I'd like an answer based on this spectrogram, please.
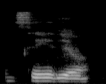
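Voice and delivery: hushed, shocked whisper. Real, not acted. Gossip partner whispering back in shock at the lawsuit news. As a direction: breathe it out in disbelief.

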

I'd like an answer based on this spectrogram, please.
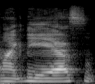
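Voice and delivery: drawn-out Southern accent demo. Shown as a demonstration. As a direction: put on a slow Southern US accent. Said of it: "people in the South that have, like, an accent".

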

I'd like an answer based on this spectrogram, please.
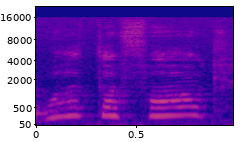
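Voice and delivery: high, soft, incredulous squeak; retold disbelief. Just saw family with meth heads, soft high disbelief. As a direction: let the disbelief go up high and quiet. Retelling reaction to the photo.

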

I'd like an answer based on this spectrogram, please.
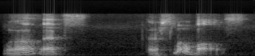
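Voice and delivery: ordinary delivery

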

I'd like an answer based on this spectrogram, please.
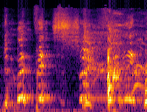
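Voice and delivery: laughing. Real, not acted. Laughing hard.

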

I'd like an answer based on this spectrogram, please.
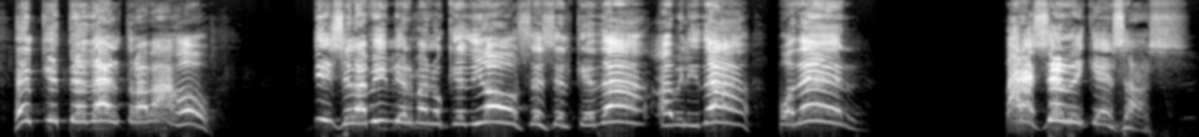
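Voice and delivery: high, loud shouted exhortation; rally the church with shouted scripture; full-force preaching. Real, not acted. Preacher urging congregation not to fear, full-force preaching.

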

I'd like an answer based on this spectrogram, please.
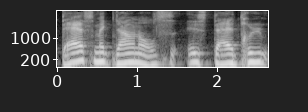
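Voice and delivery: German words in a slow, drawn-out American accent; regular American accent. Shown as a demonstration. Asked to drop the German accent, slow American accent. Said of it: "do your regular accent, but speaking German".

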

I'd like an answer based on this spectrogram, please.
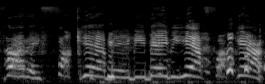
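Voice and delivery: high, loud Friday hype chant; TikTok guy impression. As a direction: build up like an excited party guy. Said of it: "this is how his TikTok will go".

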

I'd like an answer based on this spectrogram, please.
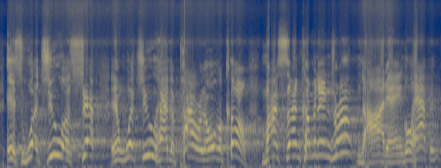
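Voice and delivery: high, loud pulpit shout; fervent shouted declaration; full-force preaching. Real, not acted. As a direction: hammer it home to the congregation.

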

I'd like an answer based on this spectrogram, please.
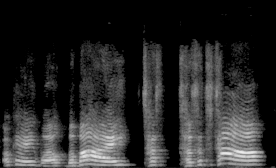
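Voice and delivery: high, loud singsong farewell; loud mock goodbye. Brushing off the characters who doubt her letter, loud singsong. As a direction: wave them off in a loud singsong. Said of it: "And it's like".

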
